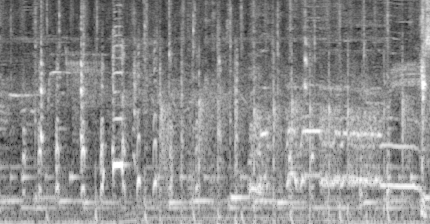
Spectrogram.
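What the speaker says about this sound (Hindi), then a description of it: "जहाँ पिंकी अपनी अम्मी के साथ मुर्गियों का ख्याल रखा करती थी।" Several chickens cluck and squawk close by in a busy, overlapping chorus, with a rooster-like call mixed in.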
